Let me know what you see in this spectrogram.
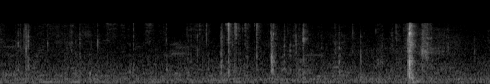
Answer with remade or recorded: recorded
